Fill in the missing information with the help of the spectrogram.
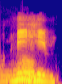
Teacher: Jadi melebur dia benar-benar nunnya itu memang sudah melebur ke huruf idgham, jadi nggak kedengaran lagi suara nunnya.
